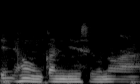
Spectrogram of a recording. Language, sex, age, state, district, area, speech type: Santali, male, 18-30, Jharkhand, Pakur, rural, spontaneous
